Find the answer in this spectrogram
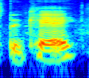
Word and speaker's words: Bucket: comedy keeping up appearances where you have mrs bouquet who caught who's the actual spelling is bucket but she insists it's bouquet so same thing with her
